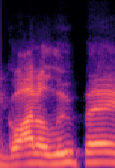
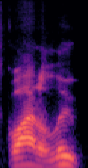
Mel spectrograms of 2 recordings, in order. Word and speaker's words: Guadalupe: And I was calling it Guadalupe, and people are just like, "You ain't from here, dude, are you?"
